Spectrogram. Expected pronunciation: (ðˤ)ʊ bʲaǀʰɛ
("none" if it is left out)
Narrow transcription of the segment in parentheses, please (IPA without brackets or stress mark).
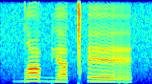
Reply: dˤ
